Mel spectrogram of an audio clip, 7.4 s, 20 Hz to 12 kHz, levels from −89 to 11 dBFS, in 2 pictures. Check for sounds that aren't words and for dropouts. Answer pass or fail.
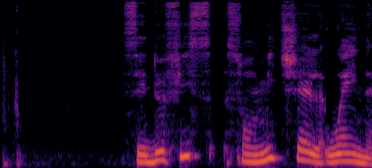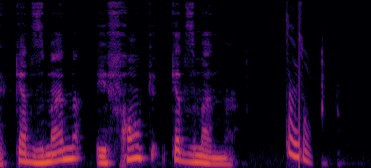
fail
